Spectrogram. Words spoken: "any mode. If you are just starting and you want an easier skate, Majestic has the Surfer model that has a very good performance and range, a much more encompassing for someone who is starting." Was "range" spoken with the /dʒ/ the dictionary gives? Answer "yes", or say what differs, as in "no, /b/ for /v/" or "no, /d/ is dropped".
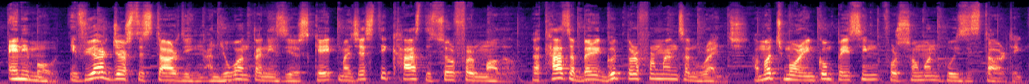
no, /tʃ/ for /dʒ/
